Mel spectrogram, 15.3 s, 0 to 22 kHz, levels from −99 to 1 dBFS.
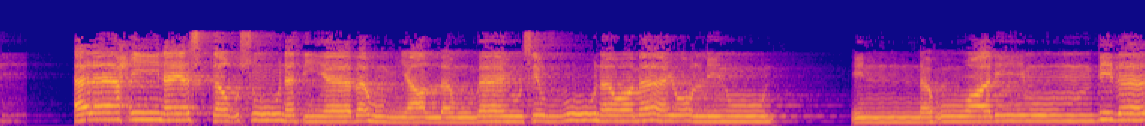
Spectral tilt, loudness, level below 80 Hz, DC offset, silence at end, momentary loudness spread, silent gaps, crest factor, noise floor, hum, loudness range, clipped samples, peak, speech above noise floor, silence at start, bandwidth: -3 dB/octave; -20 LUFS; -56 dBFS; under 0.1%; 0 s; 9 LU; none; 16 dB; -74 dBFS; none; 7 LU; under 0.1%; -4 dBFS; 54 dB; 0 s; 8 kHz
